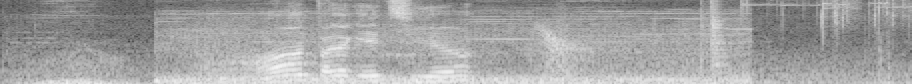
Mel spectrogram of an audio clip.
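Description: A magical spell swirls and whooshes with a rising shimmering tone.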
